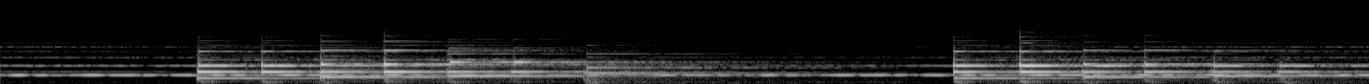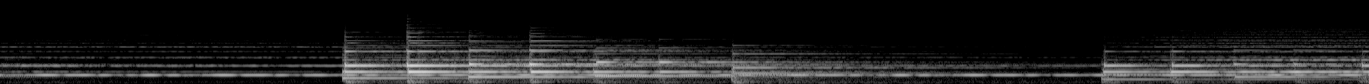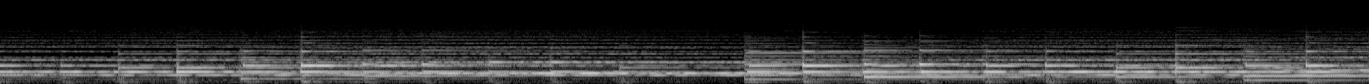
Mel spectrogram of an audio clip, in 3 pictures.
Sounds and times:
New-age music: 0.0s - 41.0s.

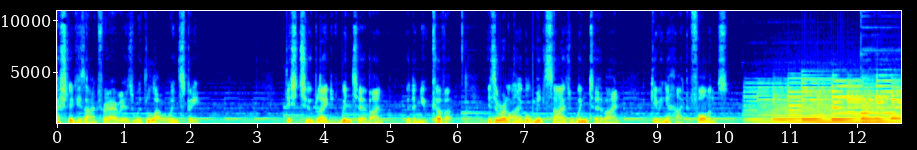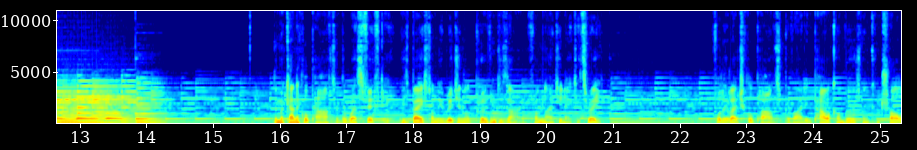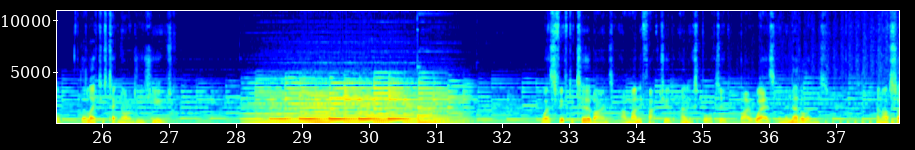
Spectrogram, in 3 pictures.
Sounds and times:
Speech: 0.0s - 2.2s, 3.4s - 10.1s, 15.9s - 20.9s, 22.5s - 27.1s, 32.6s - 36.9s, 37.6s - 37.9s
Music: 0.0s - 37.9s.

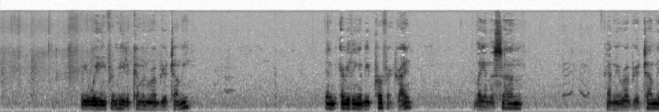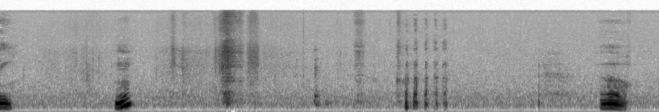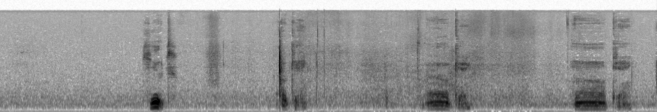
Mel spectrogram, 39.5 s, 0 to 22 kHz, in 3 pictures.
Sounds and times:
Speech: 1.6s - 3.9s, 6.5s - 8.3s, 9.5s - 10.5s, 12.1s - 13.5s, 15.5s - 15.9s, 25.2s - 25.8s, 29.2s - 30.0s, 31.9s - 32.6s, 34.8s - 35.9s, 37.8s - 39.1s.

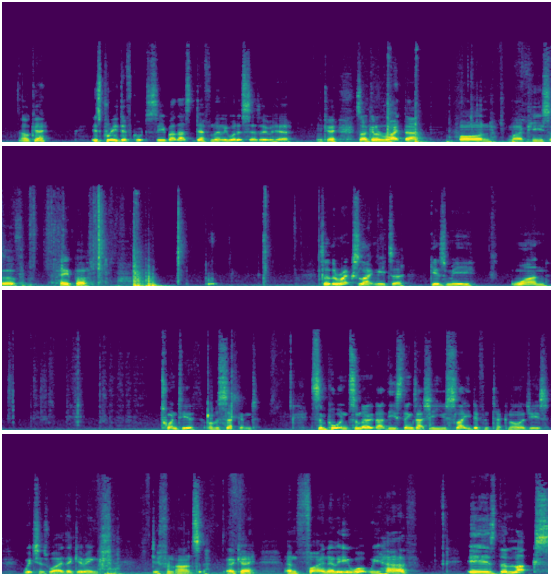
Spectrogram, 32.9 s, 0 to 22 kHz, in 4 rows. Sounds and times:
Inside, small room: 0.0s - 32.9s
Speech: 0.2s - 0.8s, 1.4s - 9.6s, 13.0s - 16.5s, 18.8s - 20.4s, 21.1s - 31.0s, 31.7s - 32.9s.

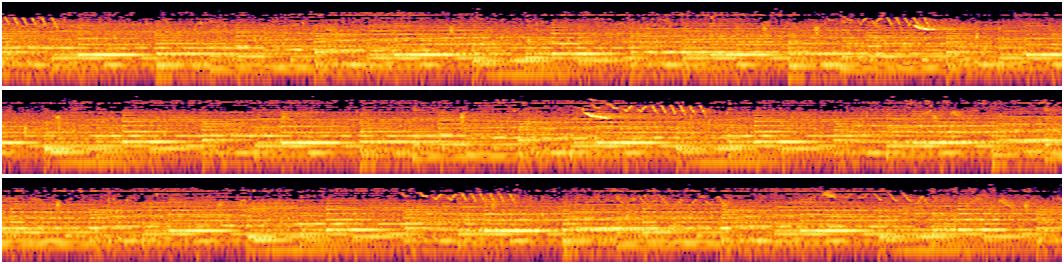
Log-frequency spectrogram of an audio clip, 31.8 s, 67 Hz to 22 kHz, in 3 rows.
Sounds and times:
New-age music: 0.0s - 31.8s.

